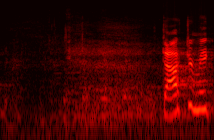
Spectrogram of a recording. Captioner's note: all chuckling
